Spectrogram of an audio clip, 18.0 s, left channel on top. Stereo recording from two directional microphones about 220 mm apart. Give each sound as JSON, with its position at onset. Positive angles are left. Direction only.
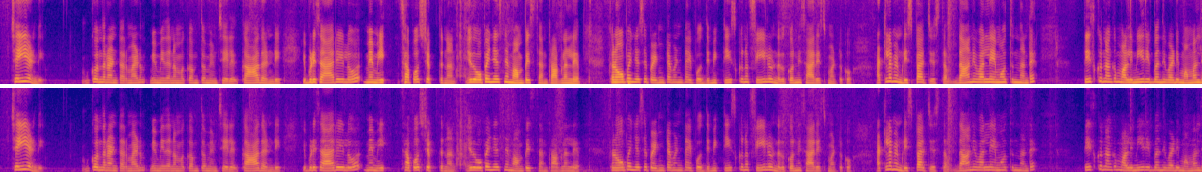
{"t": 0.2, "sound": "a woman's voice", "side_deg": 20}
